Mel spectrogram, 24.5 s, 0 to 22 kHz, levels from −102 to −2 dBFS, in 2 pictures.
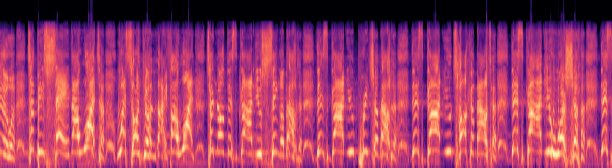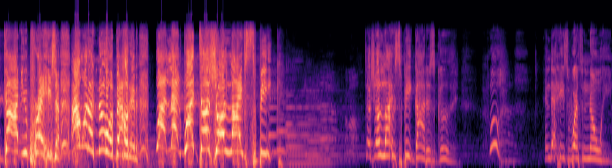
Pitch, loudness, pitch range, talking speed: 385 Hz, -13 LUFS, 315-425 Hz, 150 wpm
